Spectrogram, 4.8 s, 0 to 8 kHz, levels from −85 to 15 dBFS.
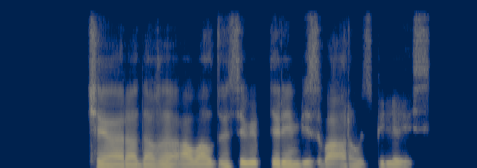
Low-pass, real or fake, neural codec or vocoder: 7.2 kHz; fake; autoencoder, 48 kHz, 32 numbers a frame, DAC-VAE, trained on Japanese speech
